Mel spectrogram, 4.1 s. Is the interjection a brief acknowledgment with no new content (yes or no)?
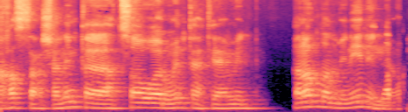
no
